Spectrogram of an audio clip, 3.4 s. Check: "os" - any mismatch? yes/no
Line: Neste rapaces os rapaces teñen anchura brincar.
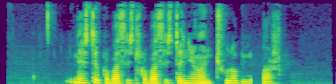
no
